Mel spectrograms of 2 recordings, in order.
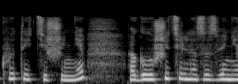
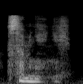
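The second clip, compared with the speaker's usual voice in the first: тихое низкое бормотание себе под нос; пробормотать негромко, с паузой между словами; 3 semitones lower, 6 dB quieter, slower than usual. A narrator's reading. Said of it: "и пробормотал". (тихо бормоча)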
